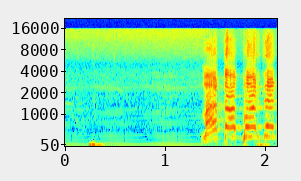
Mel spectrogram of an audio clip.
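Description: Steady electrical mains hum, a stack of low steady tones, heard in a pause in a man's speech at a microphone. There is a brief sound about a quarter second in, and the man's voice resumes about one and a half seconds in.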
